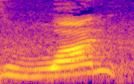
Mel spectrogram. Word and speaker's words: one: But here we will use a because wa, this due to this pronunciation wa, and this is one. It generally pronounced like w, wa, and w is a consonant.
